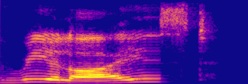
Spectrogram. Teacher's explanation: with the word realized there's a z sound whether you use an s or not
